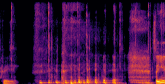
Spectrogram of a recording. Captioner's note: laughing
